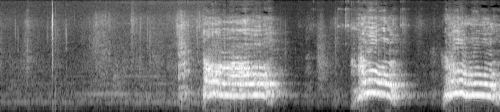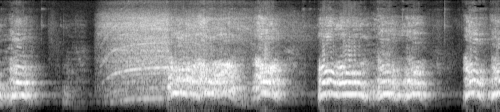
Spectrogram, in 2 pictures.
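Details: Pet dog indoors that hates the vacuum cleaner, barking at it: loud, harsh bark bursts about a second long, coming every second or two, with rising whine-like onsets and a low steady hum between barks.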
